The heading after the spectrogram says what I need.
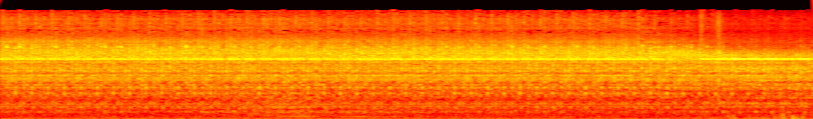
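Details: Isuzu Panther automatic diesel, rebuilt (piston rings, valve seals), idling at the workshop after the road test: steady, even idle with a constant hiss, no misses or surges, and very thin smoke. Healthy.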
